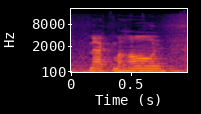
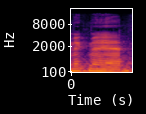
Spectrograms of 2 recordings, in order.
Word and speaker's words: McMahon: You made fun of me the way I pronounced his guy's name. Last time he made a report. – McMahon? – It's McMahon. You want to say McMahon? – Tim McMahon. – All right, we'll say Tim McMahon.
